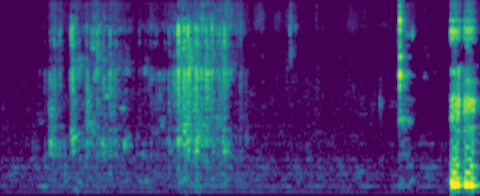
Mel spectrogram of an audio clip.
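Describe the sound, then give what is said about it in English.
Drinking water: a few wet sips and swallows with soft liquid noises, ending in two loud gulps, no talking. “I gotta drink my water.”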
